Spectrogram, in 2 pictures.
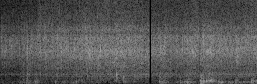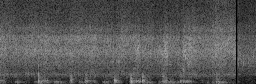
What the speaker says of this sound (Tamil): இப்போ நம்ம காலிஃப்ளவரை போட போகிறோம்.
